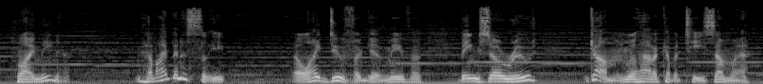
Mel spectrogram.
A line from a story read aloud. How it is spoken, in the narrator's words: he woke up and said to me quite cheerfully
